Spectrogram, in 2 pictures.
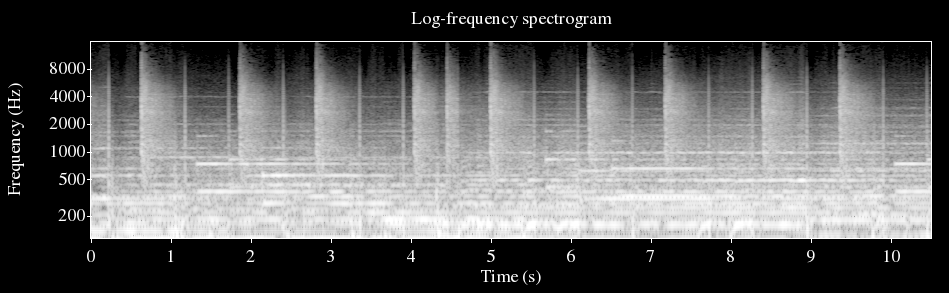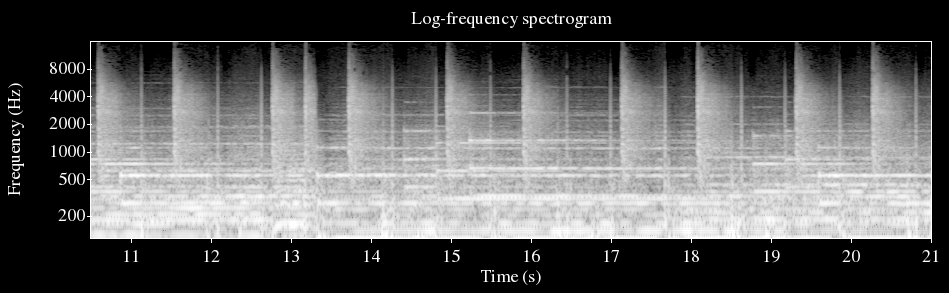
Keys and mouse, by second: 0.4 alt+shift+click, 1.2 alt+shift+click, 4.3 alt+shift+click, 7.2 g.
